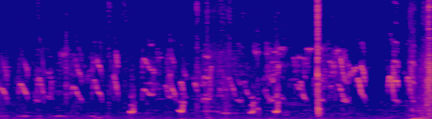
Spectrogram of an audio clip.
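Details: Grey francolin (teetar) chicks after feeding, squabbling with their mother. Clear high piping peeps, each rising sharply, follow one another in quick succession, with a few sharp clicks and a soft low murmur beneath.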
